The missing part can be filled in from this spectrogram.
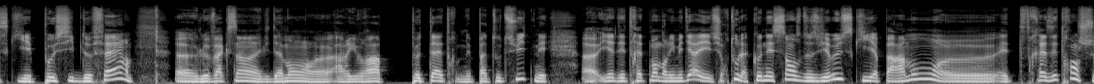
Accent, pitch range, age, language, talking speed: French, 130-175 Hz, 50-69, French, 220 wpm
